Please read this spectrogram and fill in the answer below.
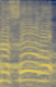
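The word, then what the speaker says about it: النصارى: bacanya pakai eh kan Alif lamnya Syamsiah tuh ya lamnya masuk ke Nun Wan nasaro padahal itu tulisannya la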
